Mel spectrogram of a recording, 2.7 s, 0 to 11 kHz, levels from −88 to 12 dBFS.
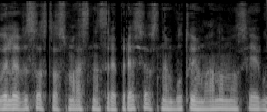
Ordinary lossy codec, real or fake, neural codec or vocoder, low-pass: AAC, 32 kbps; real; none; 9.9 kHz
